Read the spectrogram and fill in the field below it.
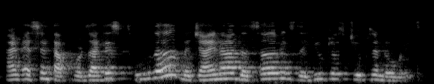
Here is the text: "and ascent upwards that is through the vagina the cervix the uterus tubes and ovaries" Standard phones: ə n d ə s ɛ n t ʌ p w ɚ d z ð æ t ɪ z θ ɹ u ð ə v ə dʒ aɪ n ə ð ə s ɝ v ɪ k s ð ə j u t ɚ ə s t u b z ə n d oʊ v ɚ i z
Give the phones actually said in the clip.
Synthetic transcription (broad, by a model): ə n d ə s ɛ n t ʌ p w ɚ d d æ t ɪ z t ɹ u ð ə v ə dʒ aɪ n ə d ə s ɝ v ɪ s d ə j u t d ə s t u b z ə n d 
